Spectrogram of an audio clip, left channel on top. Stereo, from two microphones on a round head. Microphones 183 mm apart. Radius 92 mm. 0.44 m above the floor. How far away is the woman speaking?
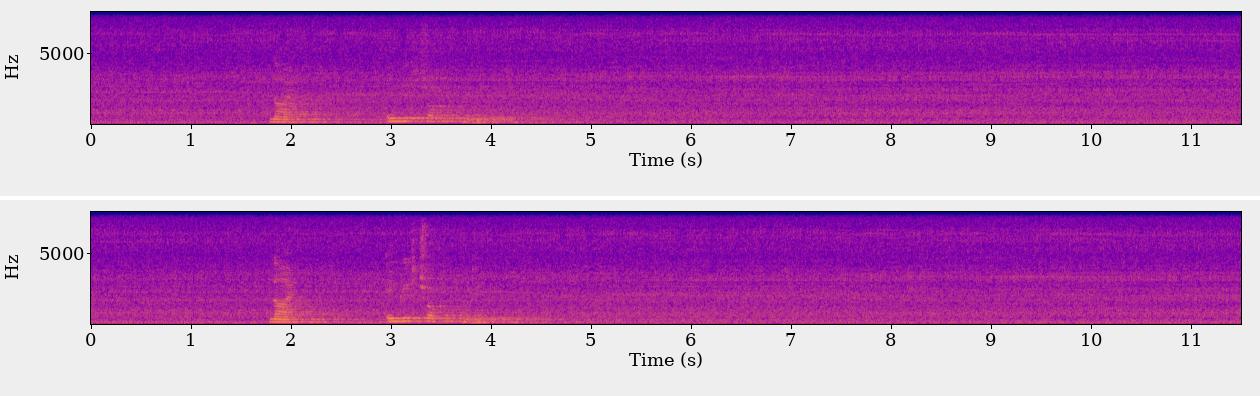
About 1.0 m.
